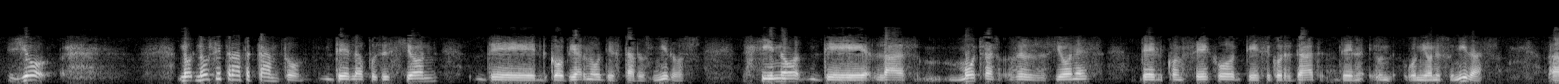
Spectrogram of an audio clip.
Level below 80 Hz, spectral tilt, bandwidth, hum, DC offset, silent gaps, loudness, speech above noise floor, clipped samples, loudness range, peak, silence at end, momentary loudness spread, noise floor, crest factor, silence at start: -50 dBFS; -9 dB/octave; 5.8 kHz; none; under 0.1%; none; -17 LUFS; 28 dB; under 0.1%; 2 LU; 0 dBFS; 0 s; 13 LU; -44 dBFS; 16 dB; 0.1 s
